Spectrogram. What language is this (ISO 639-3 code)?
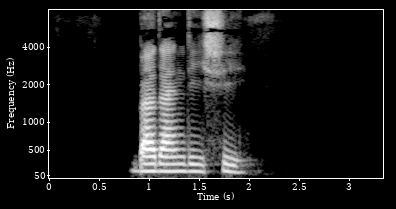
fas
